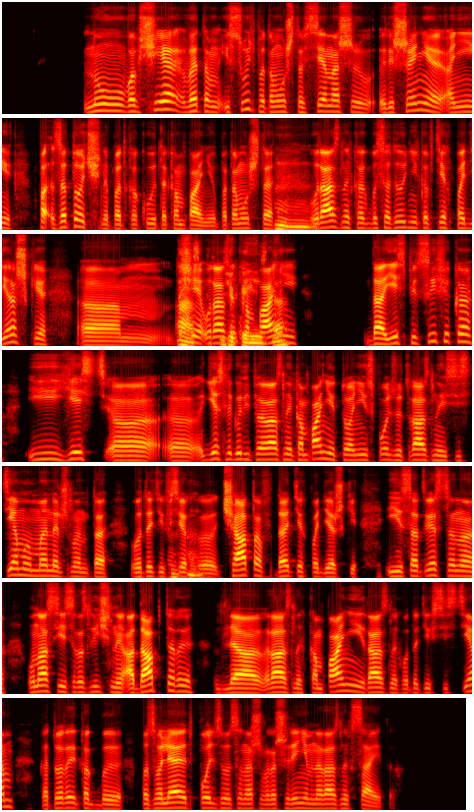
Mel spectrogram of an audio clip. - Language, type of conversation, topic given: Russian, podcast, Как вы выстраиваете доверие в команде?
- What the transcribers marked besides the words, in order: other background noise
